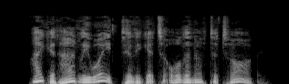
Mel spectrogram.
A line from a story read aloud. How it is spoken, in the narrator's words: sighed Diana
